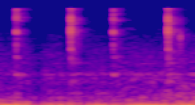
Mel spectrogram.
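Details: Motorcycle turn-signal flasher relay opened, worn contact held closed: crisp clicks about three per second, confirming the worn contact caused the no-blink fault.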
